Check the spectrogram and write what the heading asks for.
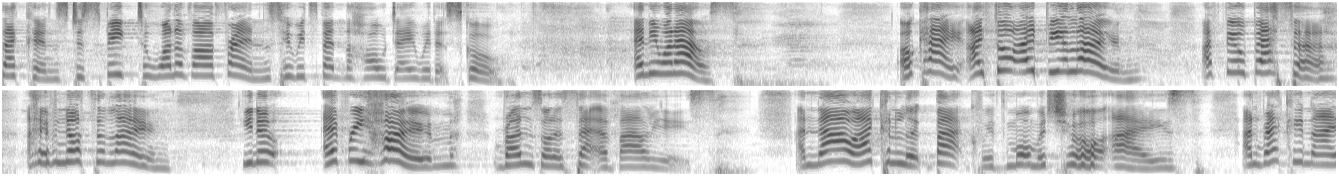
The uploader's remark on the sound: Recorded Live at Life Church Lancashire.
